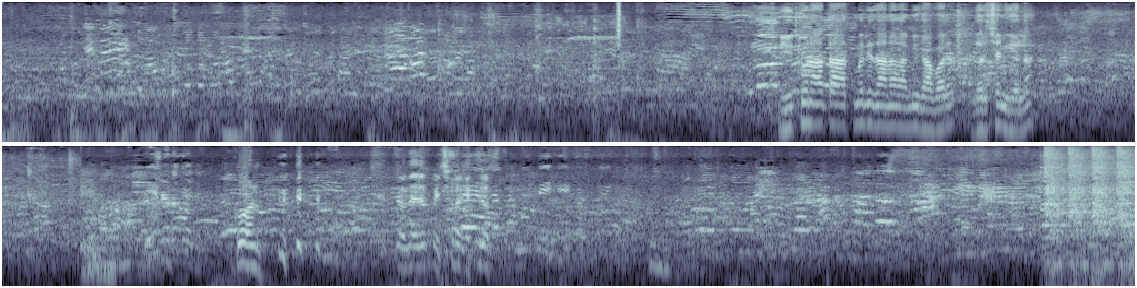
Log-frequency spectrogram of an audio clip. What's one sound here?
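A crowd of men and women talk and murmur close by.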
